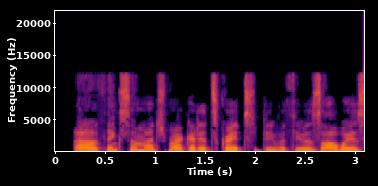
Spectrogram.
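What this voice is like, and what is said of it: Slightly hoarse voice. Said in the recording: “I'm joining you on being slightly hoarse.”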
